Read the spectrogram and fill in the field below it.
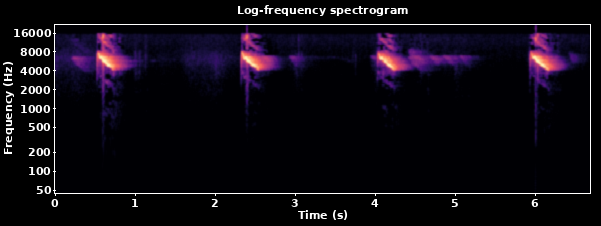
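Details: Female Oriental white-eye call, used to prompt males into song; four evenly loud, high, thin downslurred notes, about two seconds apart, crisp against silence.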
